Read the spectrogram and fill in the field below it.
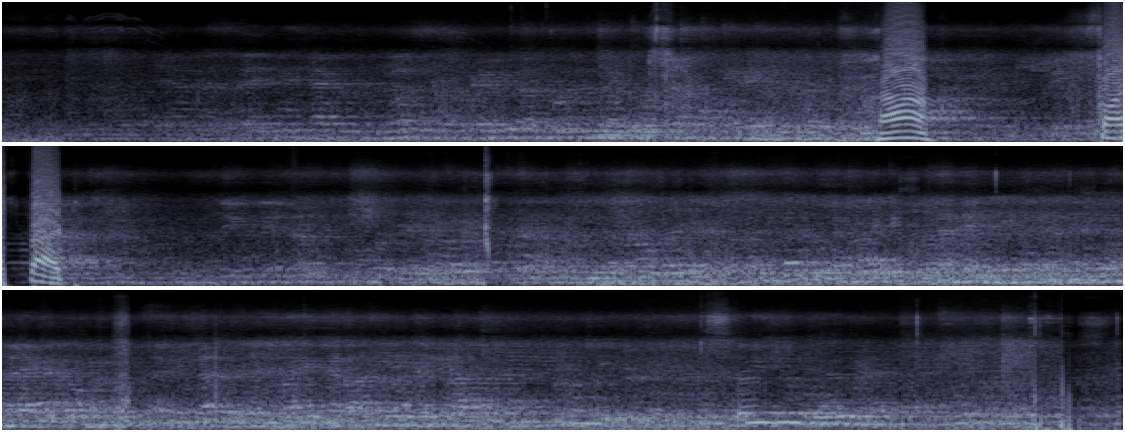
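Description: A young man lectures calmly through a microphone in a room with some echo.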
